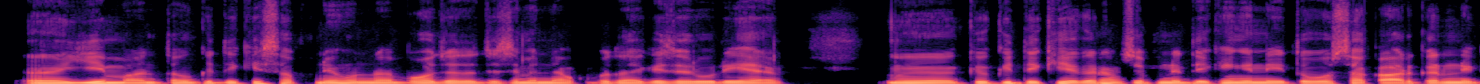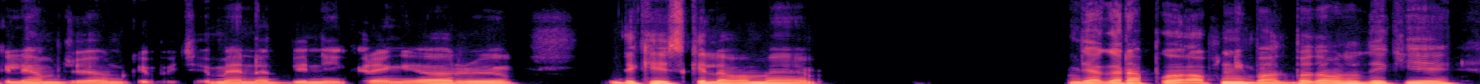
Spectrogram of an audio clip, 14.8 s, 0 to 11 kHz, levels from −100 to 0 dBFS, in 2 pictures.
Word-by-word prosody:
अ, -, -, +1 dB
ये 115 Hz, +2 st, +4 dB
मानता 105 Hz, -2 st, 0 dB
हूँ 105 Hz, -1 st, -1 dB
कि 110 Hz, -, -3 dB
देखिए 115 Hz, +3 st, -2 dB
सपने 110 Hz, -3 st, -4 dB
होना 105 Hz, -2 st, +2 dB
बहुत 100 Hz, 0 st, -1 dB
ज़्यादा 100 Hz, -1 st, 0 dB
जैसे 95 Hz, +1 st, -4 dB
मैंने 100 Hz, 0 st, +1 dB
आपको 95 Hz, -, -8 dB
बताया 95 Hz, -1 st, -1 dB
कि 100 Hz, +1 st, -2 dB
ज़रूरी 95 Hz, 0 st, 0 dB
है, 100 Hz, -1 st, -1 dB, 0.6 s
म 115 Hz, -1 st, +3 dB
क्योंकि 115 Hz, +1 st, 0 dB
देखिए 110 Hz, +2 st, 0 dB
अगर 110 Hz, +2 st, 0 dB
हम 110 Hz, -2 st, +1 dB
सपने 105 Hz, -1 st, -1 dB
देखेंगे 105 Hz, +2 st, 0 dB
नहीं, 100 Hz, -1 st, +1 dB
तो 100 Hz, -, -3 dB
वो 100 Hz, -, 0 dB
साकार 95 Hz, -1 st, -2 dB
करने 100 Hz, -1 st, 0 dB
के 95 Hz, -, -5 dB
लिए 100 Hz, 0 st, 0 dB
हम 95 Hz, -1 st, 0 dB
जो 90 Hz, -, -5 dB
है 95 Hz, -, -2 dB
उनके 100 Hz, +1 st, -5 dB
पीछे -, -, -17 dB
मेहनत 90 Hz, -2 st, -2 dB
भी 95 Hz, -1 st, -2 dB
नहीं 90 Hz, -1 st, -2 dB
करेंगे 90 Hz, +3 st, -4 dB
और 125 Hz, 0 st, +1 dB, 0.8 s
देखिए 130 Hz, +1 st, +4 dB
इसके 125 Hz, +1 st, 0 dB
अलावा 120 Hz, 0 st, +3 dB
मैं 120 Hz, -2 st, +2 dB, 1.3 s
अगर 110 Hz, +1 st, +3 dB
आप 110 Hz, 0 st, -4 dB
अपनी 105 Hz, +4 st, +4 dB
बात 95 Hz, -4 st, +1 dB
बताऊँ 105 Hz, +3 st, +2 dB
तो 130 Hz, -, +5 dB
देखिए, 135 Hz, -1 st, +3 dB
105 Hz, 210 wpm, -23 LUFS, 100-115 Hz, 1.3 s, तो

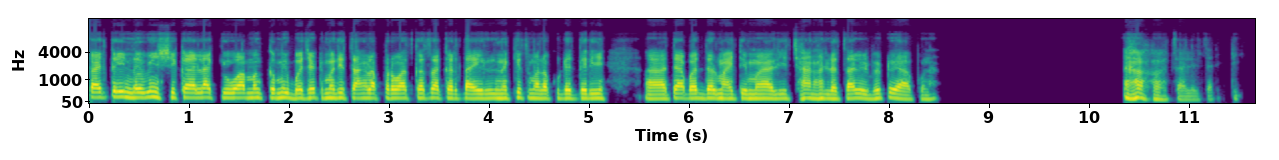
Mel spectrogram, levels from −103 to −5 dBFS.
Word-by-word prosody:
काहीतरी 185 Hz, +2 st, +2 dB
नवीन 180 Hz, +1 st, +2 dB
शिकायला 175 Hz, 0 st, +1 dB
किंवा 170 Hz, 0 st, +3 dB
मग 175 Hz, +1 st, 0 dB
कमी 170 Hz, +1 st, +1 dB
बजेटमध्ये 165 Hz, +1 st, 0 dB
चांगला 160 Hz, +1 st, +2 dB
प्रवास 160 Hz, -1 st, +2 dB
कसा 160 Hz, +1 st, +1 dB
करता 155 Hz, -1 st, +1 dB
येईल, 150 Hz, +1 st, +1 dB
नक्कीच 155 Hz, +2 st, -4 dB
मला 155 Hz, -1 st, +1 dB
कुठेतरी 155 Hz, +1 st, 0 dB, 0.4 s
अ, 140 Hz, 0 st, +2 dB
त्याबद्दल 155 Hz, 0 st, +2 dB
माहिती 145 Hz, 0 st, -1 dB
मिळाली. 150 Hz, 0 st, 0 dB
छान 155 Hz, 0 st, -1 dB
वाटलं. 145 Hz, -1 st, 0 dB
चालेल, 150 Hz, -1 st, +1 dB
भेटूया 150 Hz, -4 st, 0 dB
पुन्हा. 130 Hz, 0 st, -11 dB, 1.9 s
हां, 165 Hz, +3 st, +2 dB
हां. 125 Hz, -4 st, -6 dB
चालेल, 110 Hz, 0 st, -13 dB
चालेल 115 Hz, +5 st, -23 dB
ठीक -, -, -22 dB
आहे. -, -, -57 dB
155 Hz, 155 wpm, -13 LUFS, 150-170 Hz, 1.9 s, किंवा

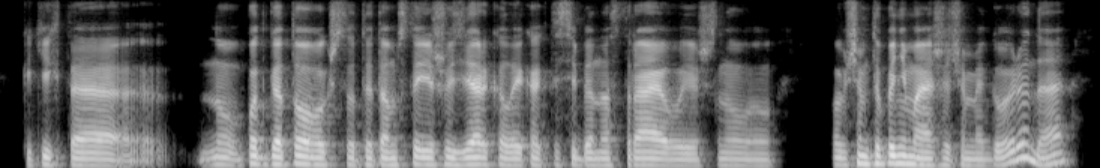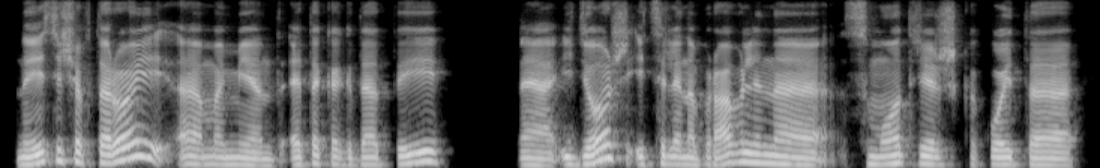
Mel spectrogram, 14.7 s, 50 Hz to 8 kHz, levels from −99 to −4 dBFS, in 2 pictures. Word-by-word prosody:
каких-то, 125 Hz, -1 st, -3 dB
э, 110 Hz, -2 st, +1 dB, 0.2 s
ну, 115 Hz, -1 st, -3 dB
подготовок, 125 Hz, -1 st, +3 dB
что 120 Hz, 0 st, -4 dB
ты 120 Hz, -, -2 dB
там 115 Hz, 0 st, +1 dB
стоишь 120 Hz, 0 st, +1 dB
у 125 Hz, -, +1 dB
зеркала 120 Hz, 0 st, +3 dB
и 115 Hz, -, +2 dB
как-то 115 Hz, 0 st, -3 dB
себя 115 Hz, -1 st, -2 dB
настраиваешь. 110 Hz, -2 st, +2 dB
Ну, 105 Hz, -2 st, -6 dB, 0.3 s
в 120 Hz, -, -3 dB
общем, 125 Hz, +3 st, +1 dB
ты 140 Hz, -, +3 dB
понимаешь, 125 Hz, -6 st, +5 dB
о -, -, -2 dB
чём 110 Hz, 0 st, -4 dB
я 105 Hz, -, -3 dB
говорю, 120 Hz, -, 0 dB
да. 160 Hz, -1 st, -1 dB, 0.3 s
Но 125 Hz, -, -1 dB
есть 150 Hz, +6 st, +2 dB
еще 180 Hz, -2 st, 0 dB
2 205 Hz, -, +2 dB
а, 130 Hz, -2 st, 0 dB
момент- 120 Hz, -4 st, -2 dB
это 125 Hz, +4 st, -1 dB
когда 125 Hz, -2 st, -3 dB
ты, 160 Hz, +8 st, -2 dB, 0.5 s
а, 115 Hz, -2 st, 0 dB
идешь 140 Hz, -, 0 dB
и -, -, -4 dB
целенаправленно 130 Hz, 0 st, 0 dB
смотришь 135 Hz, -1 st, -2 dB
какой-то, 120 Hz, -3 st, -2 dB
125 Hz, 160 wpm, -23 LUFS, 115-135 Hz, 0.5 s, понимаешь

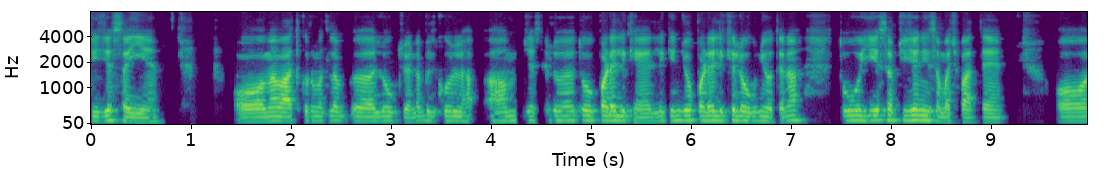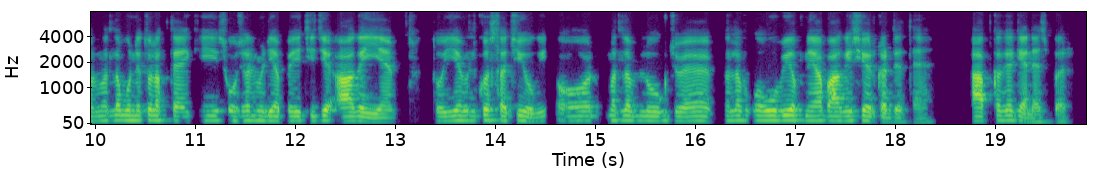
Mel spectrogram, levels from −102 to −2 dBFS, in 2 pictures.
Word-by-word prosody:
चीज़ें 120 Hz, +2 st, 0 dB
सही 110 Hz, -5 st, 0 dB
हैं। 100 Hz, 0 st, -5 dB, 0.8 s
और 110 Hz, +1 st, +3 dB
मैं 115 Hz, -, +4 dB
बात 115 Hz, 0 st, +5 dB
करूँ 120 Hz, -1 st, -6 dB
मतलब 120 Hz, 0 st, -6 dB
अ, 115 Hz, -1 st, +1 dB
लोग 120 Hz, 0 st, -4 dB
जो -, -, -2 dB
है -, -, -6 dB
ना 120 Hz, -, -5 dB
बिल्कुल 120 Hz, 0 st, -4 dB
ह 120 Hz, -, -4 dB, 0.2 s
हम 115 Hz, +2 st, -1 dB
जैसे 120 Hz, -2 st, -9 dB
लोग 125 Hz, 0 st, -2 dB
है 125 Hz, 0 st, -2 dB
तो 130 Hz, 0 st, -1 dB
पढ़े-लिखे 125 Hz, -3 st, +3 dB
हैं, 105 Hz, 0 st, 0 dB
लेकिन 125 Hz, +3 st, -4 dB
जो 130 Hz, 0 st, +2 dB
पढ़े-लिखे 125 Hz, +1 st, +2 dB
लोग 120 Hz, -2 st, 0 dB
नहीं 120 Hz, -, -2 dB
होते 110 Hz, 0 st, -2 dB
ना, 130 Hz, +1 st, +1 dB, 0.5 s
तो 125 Hz, -, -2 dB
वो 130 Hz, -, +2 dB
ये 130 Hz, +1 st, +2 dB
सब 135 Hz, -1 st, +1 dB
चीज़ें 135 Hz, +1 st, +3 dB
नहीं 130 Hz, -1 st, +2 dB
समझ 110 Hz, -3 st, -3 dB
पाते 105 Hz, 0 st, 0 dB
हैं, 100 Hz, 0 st, -2 dB, 0.5 s
और 115 Hz, +1 st, -1 dB
मतलब 130 Hz, +1 st, -1 dB
उन्हें 130 Hz, -1 st, +1 dB
तो 140 Hz, -, +3 dB
लगता 130 Hz, -1 st, +1 dB
है 120 Hz, 0 st, +1 dB
कि 125 Hz, +1 st, -6 dB
सोशल 125 Hz, 0 st, -3 dB
मीडिया 125 Hz, -1 st, +1 dB
पे 120 Hz, -, -1 dB
ये 120 Hz, -, +2 dB
चीज़ें 130 Hz, +3 st, +3 dB, 0.2 s
आ 120 Hz, -, +9 dB
गई 115 Hz, -3 st, +3 dB
हैं, 100 Hz, 0 st, +1 dB, 0.4 s
तो 115 Hz, -, -3 dB
ये 125 Hz, +2 st, +1 dB
बिल्कुल 125 Hz, +2 st, 0 dB
सच 135 Hz, -, -1 dB
ही 130 Hz, -, +2 dB
होगी 110 Hz, -1 st, -1 dB, 0.2 s
और 120 Hz, +1 st, -2 dB
मतलब 130 Hz, -1 st, -1 dB
लोग 120 Hz, +1 st, -3 dB
जो 115 Hz, 0 st, -1 dB
है, 120 Hz, +1 st, 0 dB
मतलब 130 Hz, +2 st, -5 dB
ओ 130 Hz, -1 st, 0 dB
वो 130 Hz, 0 st, +5 dB
भी 135 Hz, +1 st, +5 dB
अपने 130 Hz, -2 st, +1 dB
आप -, -, -2 dB
आगे 120 Hz, +1 st, 0 dB
शेयर 120 Hz, -1 st, +2 dB
कर 105 Hz, -, +2 dB
देते 100 Hz, -3 st, -6 dB
हैं। 95 Hz, +1 st, -12 dB, 0.4 s
आपका 115 Hz, +3 st, +5 dB
क्या 130 Hz, +1 st, +1 dB
कहना 100 Hz, -7 st, +1 dB
है -, -, -2 dB
इस 95 Hz, -, -10 dB
पर? -, -, -7 dB
120 Hz, 245 wpm, -23 LUFS, 115-125 Hz, 0.8 s, आ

